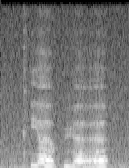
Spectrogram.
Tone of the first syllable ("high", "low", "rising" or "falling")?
falling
